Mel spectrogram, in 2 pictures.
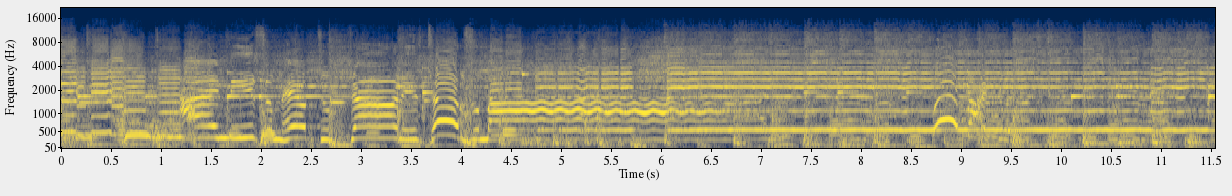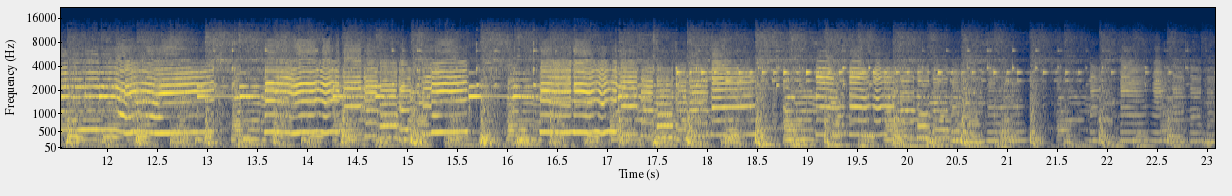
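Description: A loud, dense 1950s rhythm and blues record, its tenor saxophone holding long, wavering notes over a driving band, staying at full volume throughout before easing slightly at the end.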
